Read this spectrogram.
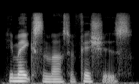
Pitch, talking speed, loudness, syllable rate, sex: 130 Hz, 260 wpm, -18 LUFS, 6.4 syllables/s, male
